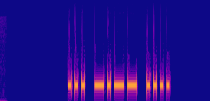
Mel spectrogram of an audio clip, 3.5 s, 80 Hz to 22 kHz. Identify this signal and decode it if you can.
Morse code, heard as a keyed tone, about 22 wpm, 700 Hz. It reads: SYH
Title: USA Call Sign Postfixes - 3 Letters 22wpm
